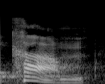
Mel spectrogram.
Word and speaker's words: calm: You say calm. Calm, not calm. Calm. That L is silent.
